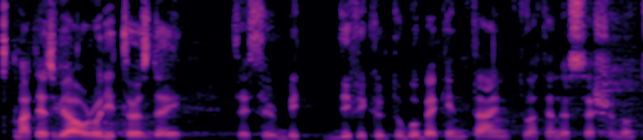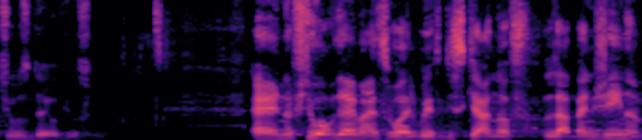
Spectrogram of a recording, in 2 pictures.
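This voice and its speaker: With a Belgian French accent, this fairly quick speaker's pitch swings very widely. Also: man. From Belgium, French-speaking part. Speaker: technical conference speaker; conference presenter. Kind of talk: lecture. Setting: stage with audience. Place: hall.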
